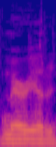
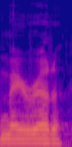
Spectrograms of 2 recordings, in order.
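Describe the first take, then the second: First: It is said in a standard accent. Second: It is said in a country accent.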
